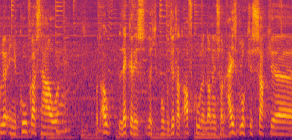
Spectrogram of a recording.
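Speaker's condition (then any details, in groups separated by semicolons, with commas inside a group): No condition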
